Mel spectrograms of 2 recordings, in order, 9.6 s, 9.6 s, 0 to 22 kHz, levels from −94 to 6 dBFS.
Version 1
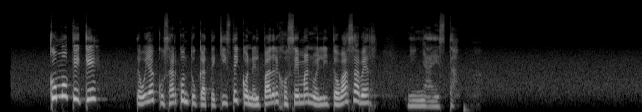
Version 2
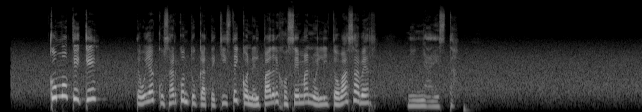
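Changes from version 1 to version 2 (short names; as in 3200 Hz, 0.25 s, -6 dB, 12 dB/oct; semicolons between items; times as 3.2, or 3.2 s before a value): background +10.0 dB; master: remove air absorption 66 m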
